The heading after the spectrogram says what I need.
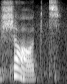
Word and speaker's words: shocked: o som do d você retira esse e da pronúncia fica shocked shocked então é sempre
